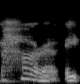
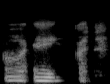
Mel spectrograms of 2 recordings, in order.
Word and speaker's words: hara: And the Hara, Hara. People used to think I was saying horror, and it's like, because of the accent. So I always spell it out, Hara, which is really your gut instincts, right?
